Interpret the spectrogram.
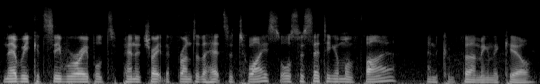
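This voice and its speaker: A man narrating his own tank battle gameplay as a voice-over commentary, laughing often and getting loud and excited at big moments. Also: mid-range voice, fast talker. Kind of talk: video game commentary voice-over.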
